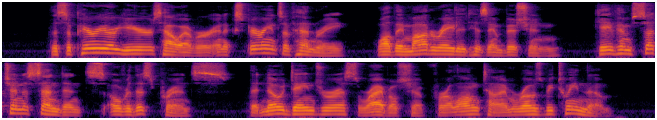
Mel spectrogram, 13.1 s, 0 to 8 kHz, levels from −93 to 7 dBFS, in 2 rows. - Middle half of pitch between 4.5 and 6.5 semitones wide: Yes, average, 5.1 semitones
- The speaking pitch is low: Yes, low, 130 Hz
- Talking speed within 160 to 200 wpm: No, average, 145 wpm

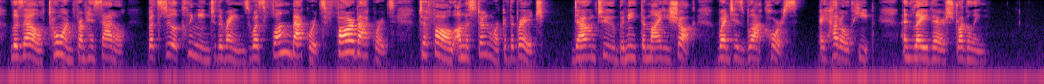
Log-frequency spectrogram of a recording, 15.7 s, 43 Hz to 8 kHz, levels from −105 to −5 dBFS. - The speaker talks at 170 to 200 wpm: No, average, 155 wpm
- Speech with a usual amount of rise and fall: Yes, average, 3.0 semitones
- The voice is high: Yes, high, 225 Hz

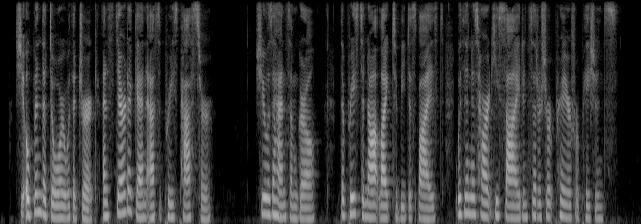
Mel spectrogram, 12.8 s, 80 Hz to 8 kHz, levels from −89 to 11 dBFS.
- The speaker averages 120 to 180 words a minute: No, average, 190 wpm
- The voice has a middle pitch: Yes, medium, 170 Hz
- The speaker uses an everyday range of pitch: Yes, average, 3.8 semitones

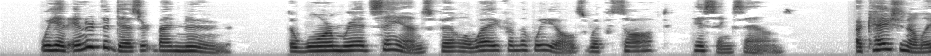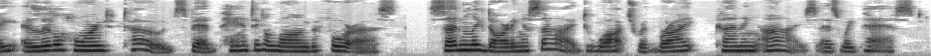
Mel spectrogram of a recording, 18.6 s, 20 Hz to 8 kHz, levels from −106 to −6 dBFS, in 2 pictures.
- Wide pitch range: No, average, 3.0 semitones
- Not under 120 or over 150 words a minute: Yes, slow, 135 wpm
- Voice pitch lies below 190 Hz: No, high, 215 Hz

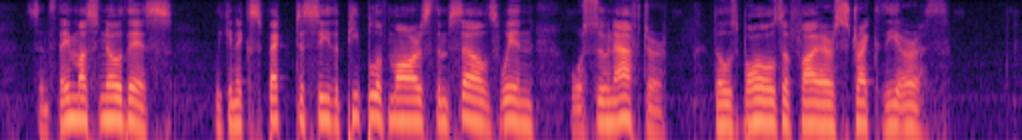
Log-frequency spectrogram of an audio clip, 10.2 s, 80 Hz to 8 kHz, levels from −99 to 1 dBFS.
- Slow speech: No, average, 155 wpm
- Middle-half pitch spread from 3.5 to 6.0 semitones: No, average, 3.1 semitones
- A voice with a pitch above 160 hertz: No, medium, 145 Hz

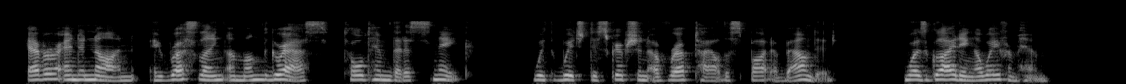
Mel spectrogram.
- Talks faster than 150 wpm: No, average, 140 wpm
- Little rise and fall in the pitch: Yes, narrow, 2.2 semitones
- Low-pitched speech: No, high, 205 Hz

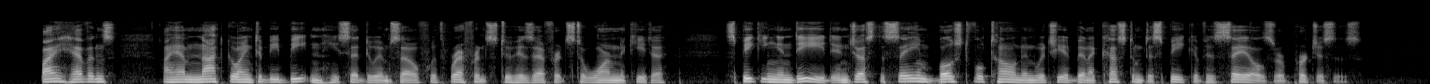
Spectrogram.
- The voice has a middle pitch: No, low, 105 Hz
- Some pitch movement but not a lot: Yes, average, 3.4 semitones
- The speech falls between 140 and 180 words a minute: No, average, 190 wpm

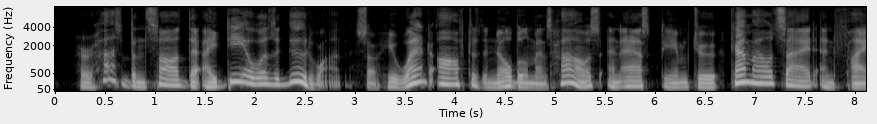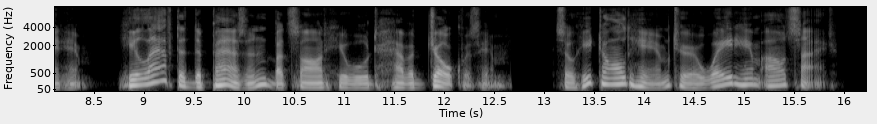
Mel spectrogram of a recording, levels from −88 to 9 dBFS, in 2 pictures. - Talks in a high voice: No, low, 130 Hz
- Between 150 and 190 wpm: Yes, average, 180 wpm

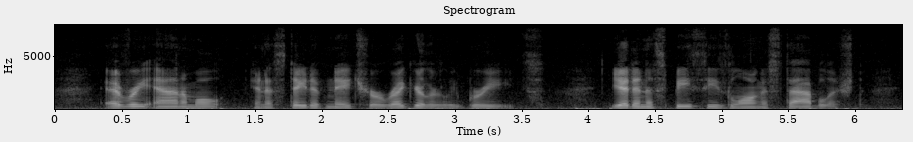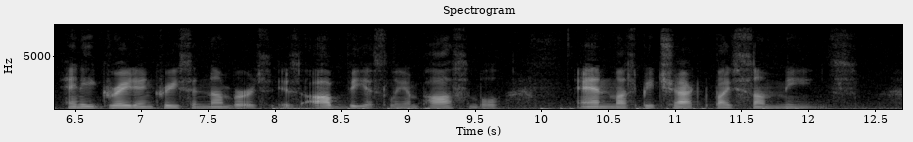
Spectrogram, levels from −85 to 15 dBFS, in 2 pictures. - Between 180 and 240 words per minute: No, average, 140 wpm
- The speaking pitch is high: No, low, 120 Hz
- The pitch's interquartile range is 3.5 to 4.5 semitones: No, average, 3.0 semitones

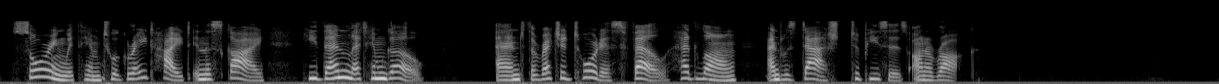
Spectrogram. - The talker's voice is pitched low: No, high, 240 Hz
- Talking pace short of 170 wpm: Yes, average, 145 wpm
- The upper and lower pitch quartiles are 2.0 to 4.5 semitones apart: No, wide, 5.6 semitones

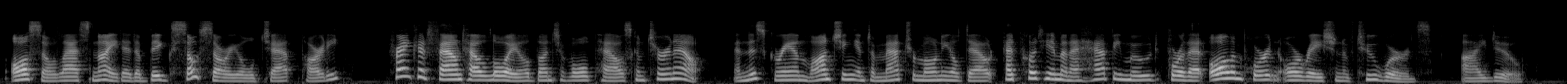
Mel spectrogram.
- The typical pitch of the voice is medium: No, high, 195 Hz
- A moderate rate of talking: Yes, average, 185 wpm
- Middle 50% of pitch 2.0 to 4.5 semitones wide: No, average, 4.9 semitones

